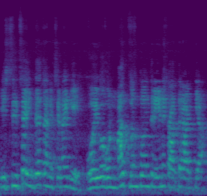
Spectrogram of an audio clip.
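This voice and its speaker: A man in a heated family argument at home who keeps trying to calm everyone down. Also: high voice, very fast, far from the mic. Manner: placating, keeps urging calm. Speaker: family member in prank. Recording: roomy, off-mic, faint noise.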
